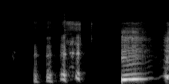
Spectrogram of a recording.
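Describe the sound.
A person imitates a cow, giving a drawn-out, nasal moo that starts abruptly and carries steady, then a second moo cuts in. A few short, choppy vocal bursts, like quick laughs, come first.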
